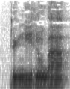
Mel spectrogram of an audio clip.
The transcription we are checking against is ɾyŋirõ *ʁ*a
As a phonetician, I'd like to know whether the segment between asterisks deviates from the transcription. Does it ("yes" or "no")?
yes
